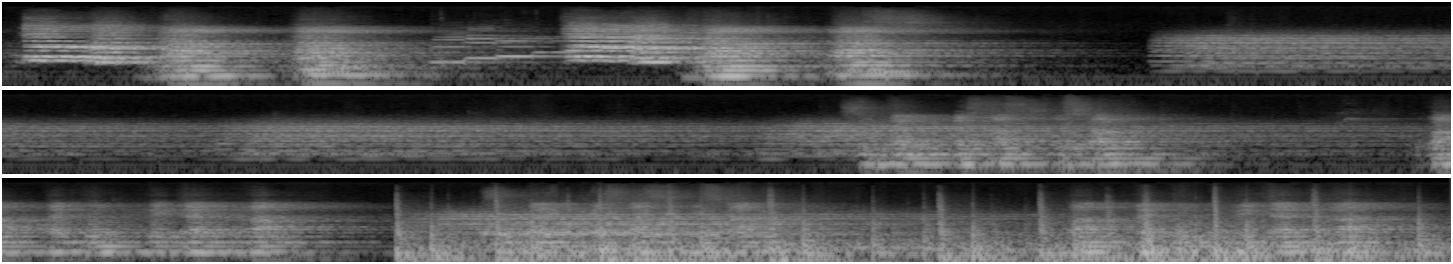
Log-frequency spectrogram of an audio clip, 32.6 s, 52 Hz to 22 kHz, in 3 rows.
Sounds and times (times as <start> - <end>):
Music: 0.0 - 32.6.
